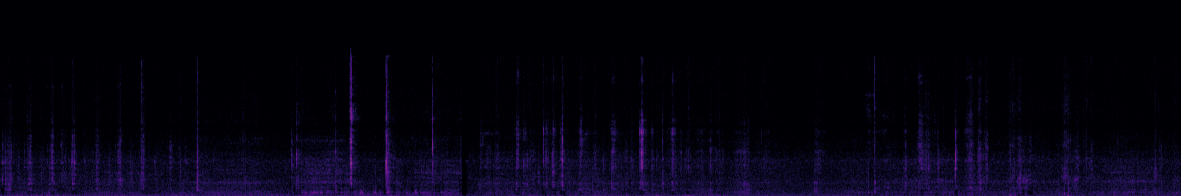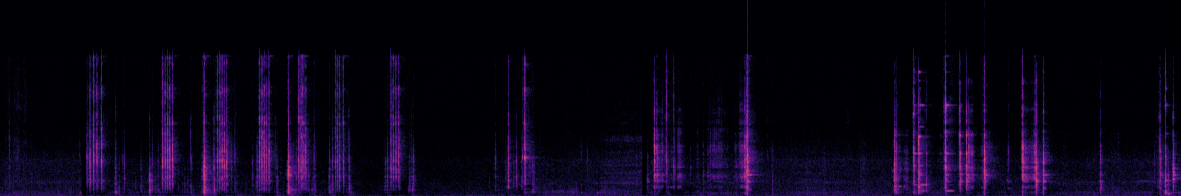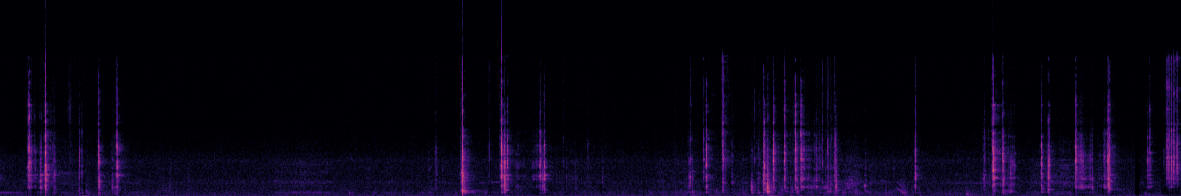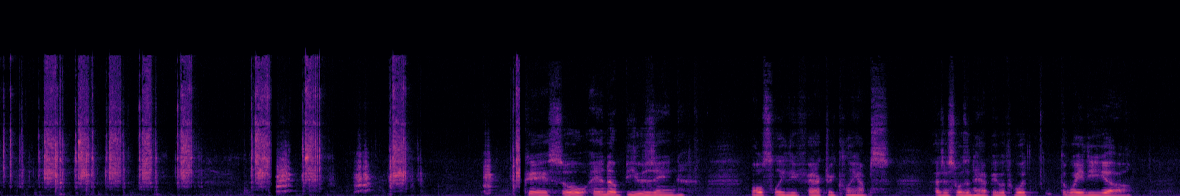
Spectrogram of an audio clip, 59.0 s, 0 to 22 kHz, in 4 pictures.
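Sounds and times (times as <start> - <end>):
socket ratchet clicking: 15.8 - 20.0, 43.9 - 46.8, 47.4 - 48.4, 49.2 - 49.6.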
